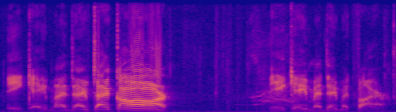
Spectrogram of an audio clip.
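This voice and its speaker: A man voicing a dim-witted, excitable caveman who talks about himself in the third person while commenting on gameplay. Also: medium pitch, moderate pace, creaky, full character voice. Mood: goofy. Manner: broken caveman grammar, third person, sudden yelps. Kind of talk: playful game commentary in character.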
